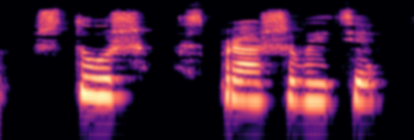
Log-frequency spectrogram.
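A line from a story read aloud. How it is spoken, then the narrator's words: Quiet young woman. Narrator (Russian): тихо проговорила молодая женщина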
